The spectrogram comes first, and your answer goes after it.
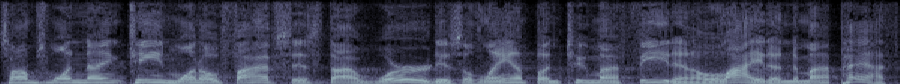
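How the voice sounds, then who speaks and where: The speech moves at a moderate pace with ordinary pitch variation and very even loudness. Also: man, fairly high pitch for a man. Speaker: guest preacher. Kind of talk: sermon. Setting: church with congregation. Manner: loud, hollering when excited.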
